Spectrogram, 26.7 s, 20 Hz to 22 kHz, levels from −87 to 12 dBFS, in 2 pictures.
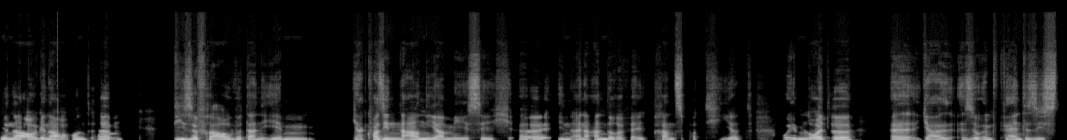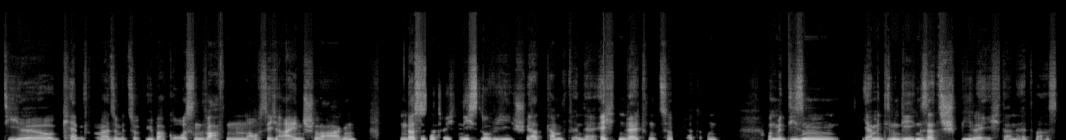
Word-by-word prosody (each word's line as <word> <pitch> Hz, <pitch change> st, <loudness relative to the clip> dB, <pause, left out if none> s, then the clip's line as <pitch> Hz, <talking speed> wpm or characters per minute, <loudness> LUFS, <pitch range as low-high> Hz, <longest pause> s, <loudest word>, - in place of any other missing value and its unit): genau, 150 Hz, -6 st, +6 dB
genau. 135 Hz, -4 st, +4 dB
Und, 165 Hz, -1 st, +1 dB
ähm, 155 Hz, 0 st, +1 dB, 0.6 s
diese 220 Hz, +6 st, +4 dB
Frau 180 Hz, +1 st, +3 dB
wird 175 Hz, +2 st, -3 dB
dann 180 Hz, 0 st, +3 dB
eben, 165 Hz, +3 st, -1 dB, 0.5 s
ja, -, -, -2 dB
quasi 160 Hz, -1 st, +3 dB
Narnia-mäßig, 140 Hz, -, +1 dB
äh, 155 Hz, -3 st, +1 dB, 0.2 s
in 170 Hz, -4 st, 0 dB
eine 150 Hz, -2 st, -2 dB
andere 165 Hz, -, +1 dB
Welt 145 Hz, +5 st, -5 dB
transportiert, 165 Hz, -, -7 dB, 0.4 s
wo 155 Hz, -, -4 dB
eben 150 Hz, +1 st, 0 dB
Leute, 165 Hz, +1 st, +4 dB, 0.4 s
äh, 160 Hz, -1 st, +1 dB
ja, 145 Hz, -3 st, 0 dB
äh, 145 Hz, +1 st, -5 dB
so 150 Hz, +2 st, -2 dB
im 145 Hz, -4 st, -1 dB
Fantasy-Stil 150 Hz, -2 st, -1 dB
kämpfen, 145 Hz, -2 st, -6 dB
also, 125 Hz, +1 st, -2 dB
mit 130 Hz, -1 st, -7 dB
so 150 Hz, -, -7 dB
übergroßen 135 Hz, -, -3 dB
Waffen 125 Hz, +3 st, 0 dB
auf 120 Hz, -1 st, -6 dB
sich 130 Hz, +1 st, -4 dB
einschlagen. 125 Hz, -, -1 dB, 0.5 s
Und 145 Hz, -, -3 dB
das 150 Hz, +2 st, +5 dB
ist 165 Hz, -, -2 dB
natürlich 160 Hz, -2 st, -2 dB
nicht 170 Hz, 0 st, +1 dB
so, 165 Hz, -3 st, +1 dB
wie 145 Hz, -1 st, -3 dB
Schwertkampf 150 Hz, 0 st, -3 dB
in 145 Hz, -, -6 dB
der 135 Hz, +6 st, -8 dB
echten 195 Hz, -4 st, +2 dB
Welt 130 Hz, -2 st, +3 dB
funktioniert. 145 Hz, -, -8 dB
Und 155 Hz, -1 st, -6 dB, 0.6 s
und 145 Hz, -, +1 dB
mit 150 Hz, -3 st, +3 dB
diesem 185 Hz, -2 st, +4 dB, 0.3 s
ja, 160 Hz, -, -1 dB
mit 165 Hz, -4 st, +1 dB
diesem 165 Hz, -1 st, +2 dB
Gegensatz 160 Hz, -2 st, +3 dB
spiele 225 Hz, -2 st, -1 dB
ich 135 Hz, -1 st, -11 dB
dann -, -, -8 dB
etwas. -, -, -12 dB
155 Hz, 135 wpm, -22 LUFS, 135-170 Hz, 0.6 s, genau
